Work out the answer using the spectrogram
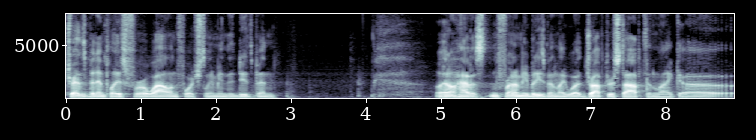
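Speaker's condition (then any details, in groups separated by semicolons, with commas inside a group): No condition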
